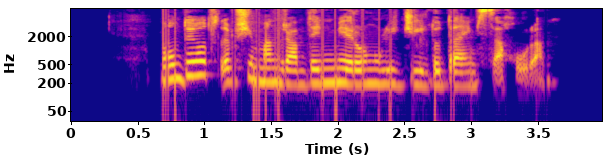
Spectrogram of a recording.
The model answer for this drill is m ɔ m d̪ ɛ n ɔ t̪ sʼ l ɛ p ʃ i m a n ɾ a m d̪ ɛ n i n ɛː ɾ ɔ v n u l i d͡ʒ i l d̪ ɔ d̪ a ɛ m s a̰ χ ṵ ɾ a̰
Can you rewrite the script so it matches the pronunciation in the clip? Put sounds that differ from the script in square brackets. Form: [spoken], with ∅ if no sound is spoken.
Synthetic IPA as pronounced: m ɔ m d̪ ɛ n ɔ t̪ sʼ l ɛ p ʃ i m a n ɾ a m d̪ ɛ n i [m] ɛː ɾ ɔ v n u l i d͡ʒ i l d̪ ɔ d̪ a [i] m s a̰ χ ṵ ɾ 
